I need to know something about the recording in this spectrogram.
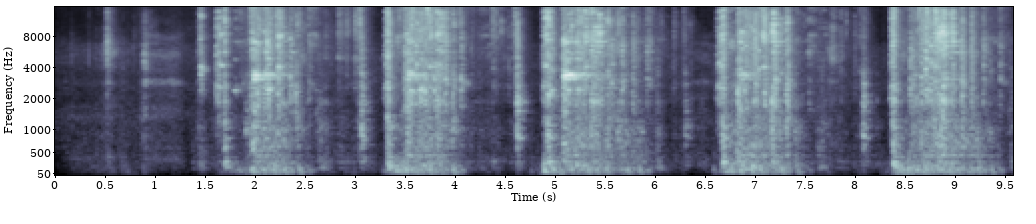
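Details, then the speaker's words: Old auction lawnmower pull-started on the floor: five rough bursts about two seconds apart, each coughing briefly and dying, with smoke; it tries to fire but won't run. The owner suspects a jet is missing from the carb. "We've got smoke. She's trying, guys."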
